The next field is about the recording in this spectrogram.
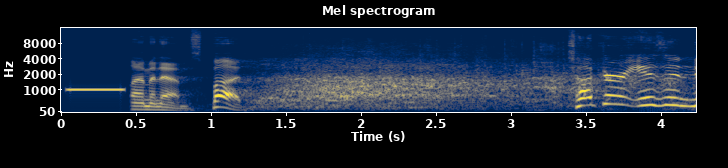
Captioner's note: laughter and applause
